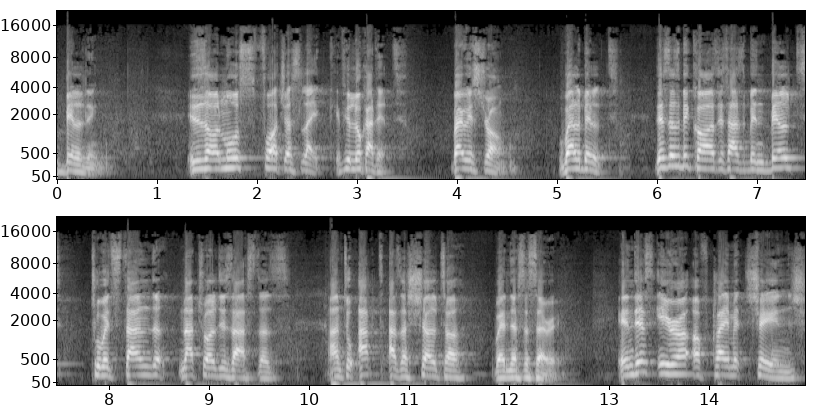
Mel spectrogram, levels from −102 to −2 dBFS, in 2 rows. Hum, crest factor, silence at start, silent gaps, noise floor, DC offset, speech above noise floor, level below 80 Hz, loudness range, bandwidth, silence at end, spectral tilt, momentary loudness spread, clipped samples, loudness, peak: none; 16 dB; 0 s; none; -51 dBFS; under 0.1%; 32 dB; -56 dBFS; 2 LU; 16.5 kHz; 0 s; -3 dB/octave; 10 LU; under 0.1%; -17 LUFS; -4 dBFS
